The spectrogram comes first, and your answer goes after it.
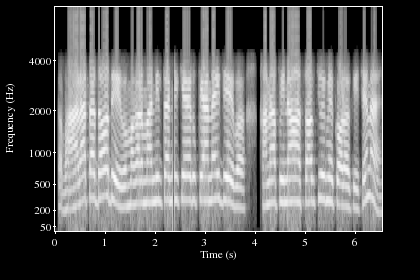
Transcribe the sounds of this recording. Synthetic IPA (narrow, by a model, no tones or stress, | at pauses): t̪ɔ̰bʱaɽat̪ɔd̪ɔd̪ebɔməɡəɾmanilt̪ənikeɾupjanəjd̪ebɔkʰanapinasəb̚t͡ʃojmekəɾəket͡ʃʰɛnə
